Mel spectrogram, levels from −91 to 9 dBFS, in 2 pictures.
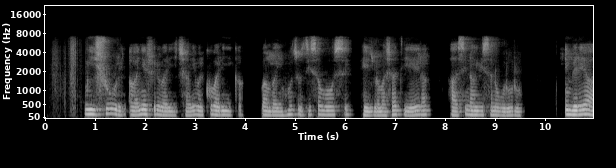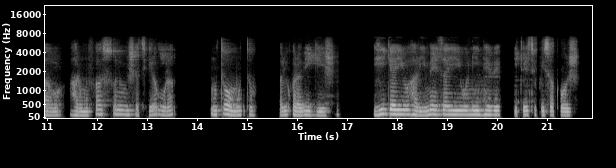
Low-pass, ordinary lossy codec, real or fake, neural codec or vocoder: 7.2 kHz; AAC, 48 kbps; real; none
